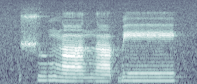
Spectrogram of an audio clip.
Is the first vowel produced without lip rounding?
no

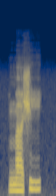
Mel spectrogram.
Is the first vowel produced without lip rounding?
yes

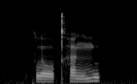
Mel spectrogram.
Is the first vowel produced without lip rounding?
no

